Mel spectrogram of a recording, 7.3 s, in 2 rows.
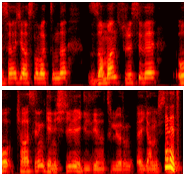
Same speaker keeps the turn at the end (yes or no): no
